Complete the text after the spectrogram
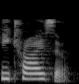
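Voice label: "heat riser", English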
